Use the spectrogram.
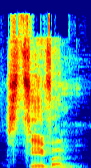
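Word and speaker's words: Stephen: S T E P H E N pronounced as Steven and the transcription is S sound to sound long E sound for sound silent R a sound and then sound which when we combine we have Steven.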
